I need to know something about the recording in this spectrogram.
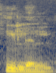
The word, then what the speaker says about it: Hillel: Una, la escuela tradicional y conservadora de Shammai, y la otra era la escuela liberal de Hillel, o Hillel se escribe, pero Hillel debe pronunciarse, ¿ya?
